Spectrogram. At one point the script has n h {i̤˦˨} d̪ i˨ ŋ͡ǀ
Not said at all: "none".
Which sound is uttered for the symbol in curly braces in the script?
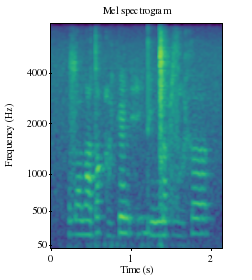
i̤˦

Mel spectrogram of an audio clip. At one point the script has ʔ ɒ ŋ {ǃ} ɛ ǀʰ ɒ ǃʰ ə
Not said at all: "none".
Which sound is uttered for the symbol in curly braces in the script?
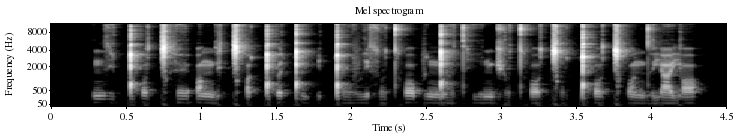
ɡ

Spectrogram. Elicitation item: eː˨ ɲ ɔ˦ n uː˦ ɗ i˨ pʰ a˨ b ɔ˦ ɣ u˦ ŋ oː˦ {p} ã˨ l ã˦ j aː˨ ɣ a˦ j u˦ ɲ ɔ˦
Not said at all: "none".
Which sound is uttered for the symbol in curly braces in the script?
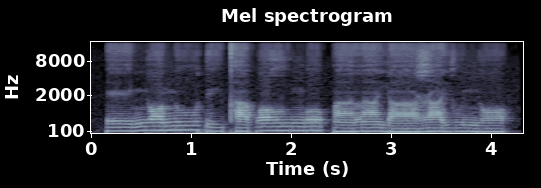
p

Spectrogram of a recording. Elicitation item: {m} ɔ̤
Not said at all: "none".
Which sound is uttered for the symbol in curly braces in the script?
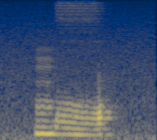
m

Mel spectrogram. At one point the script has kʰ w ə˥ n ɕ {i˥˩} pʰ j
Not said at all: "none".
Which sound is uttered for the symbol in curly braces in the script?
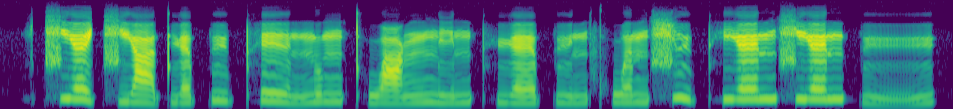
y˥˩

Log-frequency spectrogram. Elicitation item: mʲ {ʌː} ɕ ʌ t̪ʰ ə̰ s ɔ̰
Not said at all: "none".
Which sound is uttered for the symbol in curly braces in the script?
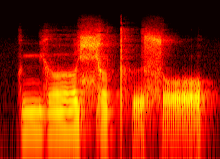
ʌː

